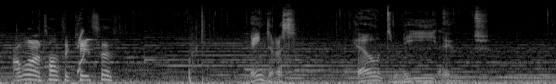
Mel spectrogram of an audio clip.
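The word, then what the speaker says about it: Cait Sith: Oh, I want to talk to Kate Sith. Dangerous. Count me out. Ketchi. That's a cute pronunciation too.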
